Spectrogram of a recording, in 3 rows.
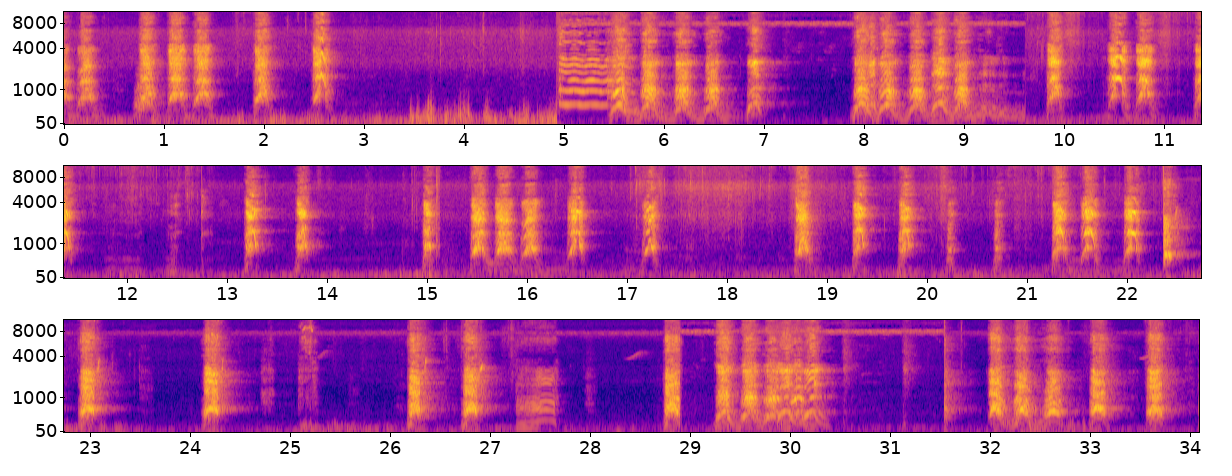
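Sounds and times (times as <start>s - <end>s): dog barking: 0.0s - 2.8s, 5.4s - 7.2s, 7.9s - 11.6s, 13.2s - 14.0s, 15.0s - 17.4s, 18.7s - 23.4s, 24.1s - 24.6s, 26.2s - 27.7s, 28.7s - 30.5s, 31.6s - 34.0s.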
